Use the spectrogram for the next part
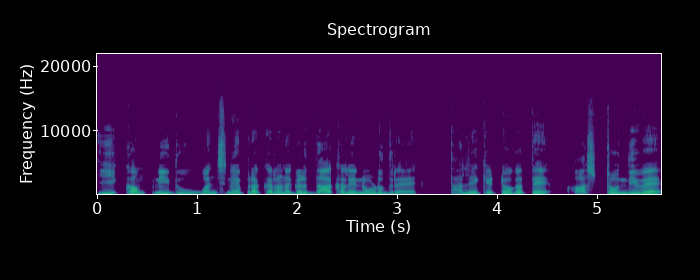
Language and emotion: Kannada, disgusted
